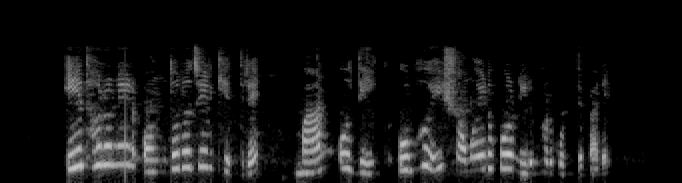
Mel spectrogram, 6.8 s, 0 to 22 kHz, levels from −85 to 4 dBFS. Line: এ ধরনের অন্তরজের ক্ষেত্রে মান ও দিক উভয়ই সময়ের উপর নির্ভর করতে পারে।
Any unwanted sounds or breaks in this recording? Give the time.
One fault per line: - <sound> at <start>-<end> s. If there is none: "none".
none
